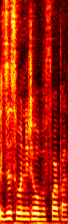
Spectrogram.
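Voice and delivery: whispering. Asking the other speaker whether they told this story before: whispering. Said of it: "Why am I whispering?".

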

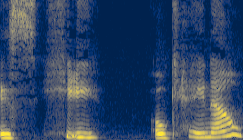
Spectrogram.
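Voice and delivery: strangled, choked, soft, very slow voice. A student in detention asks whether a classmate is okay, in a strangled voice. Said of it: "Addie asks in a strangled voice".

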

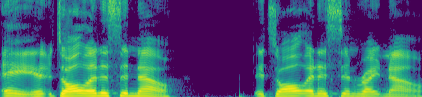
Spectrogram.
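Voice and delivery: loud, shouting, yelling voice. Answering a laughing listener's question about smoking, yelling. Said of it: "Why are you yelling?".

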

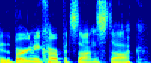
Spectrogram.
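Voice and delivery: ordinary talk

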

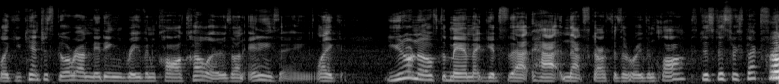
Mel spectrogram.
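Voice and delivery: ordinary delivery

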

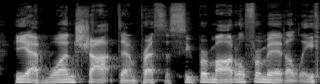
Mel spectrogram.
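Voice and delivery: ordinary delivery

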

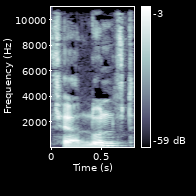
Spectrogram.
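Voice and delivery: Vernunft with overstressed second syllable -nunft. Explaining the iambus with an example word: exaggerated stress on nunft in vernunft. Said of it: "wenn man das jetzt übertrieben ausspricht, würde man ja sagen Vernunft. Also am Anfang die unbetonte Silbe und am Ende dann".

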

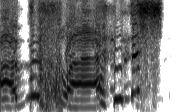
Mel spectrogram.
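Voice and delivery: put-on, mild, half-hearted yelled scream. Retelling a show scene where the character shouts: imitating Barry screaming. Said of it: "Barry's over there screaming".

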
